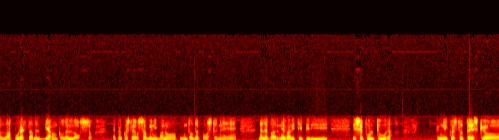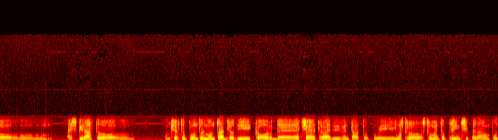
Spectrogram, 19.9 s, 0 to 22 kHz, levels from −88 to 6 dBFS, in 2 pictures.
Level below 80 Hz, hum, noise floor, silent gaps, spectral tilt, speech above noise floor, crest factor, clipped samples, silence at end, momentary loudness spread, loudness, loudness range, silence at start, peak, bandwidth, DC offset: -64 dBFS; none; -56 dBFS; none; -6 dB/octave; 33 dB; 22 dB; under 0.1%; 0 s; 15 LU; -22 LUFS; 3 LU; 0 s; 0 dBFS; 16.5 kHz; under 0.1%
